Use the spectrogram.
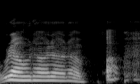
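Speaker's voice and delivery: high, rising panic; panicked no no. Retold or imitated. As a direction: repeat no in mounting panic. Shadow panicking in retelling.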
